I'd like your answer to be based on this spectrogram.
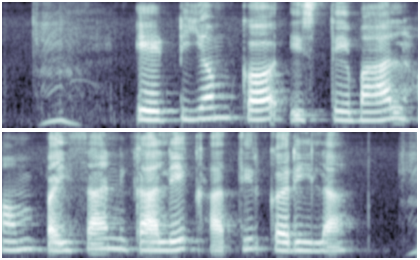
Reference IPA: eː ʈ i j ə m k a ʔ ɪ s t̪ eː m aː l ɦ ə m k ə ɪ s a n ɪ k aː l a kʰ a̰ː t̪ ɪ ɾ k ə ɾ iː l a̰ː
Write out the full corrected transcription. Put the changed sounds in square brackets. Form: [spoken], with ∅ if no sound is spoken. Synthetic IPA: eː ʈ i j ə m k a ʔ ɪ s t̪ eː m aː l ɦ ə m [p] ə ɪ s a n ɪ k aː l [e] kʰ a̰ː t̪ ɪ ɾ k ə ɾ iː l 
